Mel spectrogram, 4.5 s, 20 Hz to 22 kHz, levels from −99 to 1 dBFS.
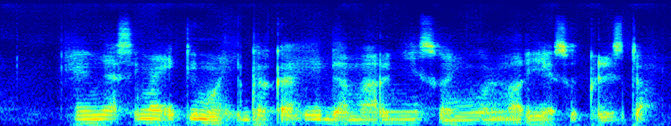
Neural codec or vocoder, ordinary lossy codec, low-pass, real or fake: codec, 44.1 kHz, 2.6 kbps, DAC; none; 19.8 kHz; fake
